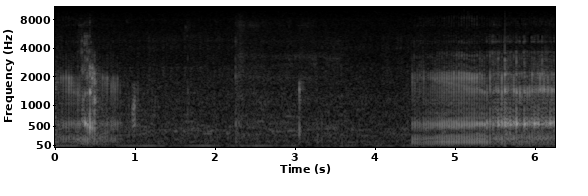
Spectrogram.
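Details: Snoring bulldog Michu: a short rough snort at the start, soft clicks, then a sustained buzzing, rattling snore over the last two seconds.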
